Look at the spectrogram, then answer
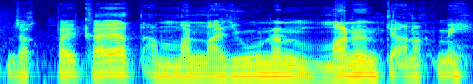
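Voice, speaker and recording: A man's voice: medium pitch, lively intonation, a little fast, fairly bright tone, natural voice. A man playing an aggrieved, grumbling boarder and young father in a radio drama, complaining in a Filipino accent. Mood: grumbling, weary.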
